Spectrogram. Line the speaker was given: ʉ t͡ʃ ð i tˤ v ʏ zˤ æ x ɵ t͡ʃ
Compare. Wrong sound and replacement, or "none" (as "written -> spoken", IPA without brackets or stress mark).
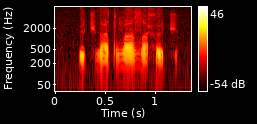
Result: ʏ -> ɛ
